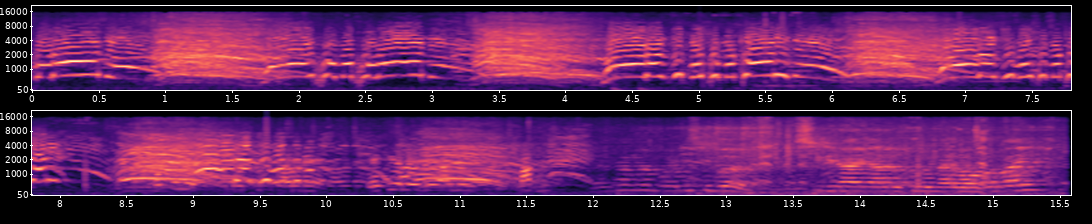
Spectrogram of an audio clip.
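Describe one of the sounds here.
A crowd of women and men sings and chants loudly outdoors.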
